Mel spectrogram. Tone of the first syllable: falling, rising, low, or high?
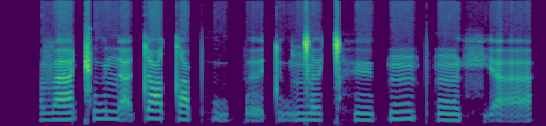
rising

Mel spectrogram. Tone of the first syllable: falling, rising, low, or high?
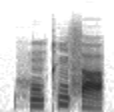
low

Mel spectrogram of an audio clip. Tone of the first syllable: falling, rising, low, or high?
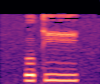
high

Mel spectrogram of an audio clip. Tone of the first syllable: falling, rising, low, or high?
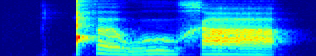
falling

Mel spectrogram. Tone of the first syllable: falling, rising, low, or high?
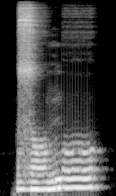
low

